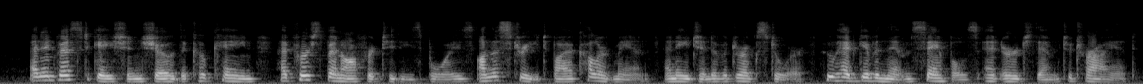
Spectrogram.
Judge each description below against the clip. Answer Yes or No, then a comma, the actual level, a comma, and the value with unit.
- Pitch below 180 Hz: Yes, low, 135 Hz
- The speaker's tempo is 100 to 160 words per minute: No, average, 190 wpm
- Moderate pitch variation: Yes, average, 3.3 semitones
